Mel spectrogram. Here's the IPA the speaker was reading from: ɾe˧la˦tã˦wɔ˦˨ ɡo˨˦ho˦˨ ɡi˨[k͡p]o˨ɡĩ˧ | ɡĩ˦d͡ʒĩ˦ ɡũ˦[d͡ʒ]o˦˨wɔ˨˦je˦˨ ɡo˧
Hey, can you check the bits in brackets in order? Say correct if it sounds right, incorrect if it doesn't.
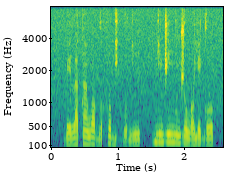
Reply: incorrect, correct

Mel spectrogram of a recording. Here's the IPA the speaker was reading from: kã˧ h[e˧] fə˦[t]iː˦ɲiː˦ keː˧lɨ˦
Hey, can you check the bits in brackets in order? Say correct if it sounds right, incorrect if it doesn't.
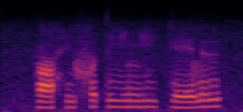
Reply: incorrect, correct

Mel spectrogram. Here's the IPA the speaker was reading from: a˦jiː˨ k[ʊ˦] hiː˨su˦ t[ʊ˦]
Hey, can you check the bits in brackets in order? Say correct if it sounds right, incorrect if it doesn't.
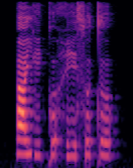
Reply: correct, correct

